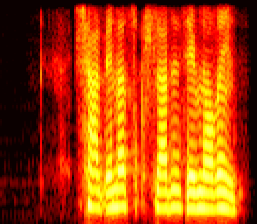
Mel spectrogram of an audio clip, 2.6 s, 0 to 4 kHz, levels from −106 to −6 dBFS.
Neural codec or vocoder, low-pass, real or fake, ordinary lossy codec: codec, 16 kHz, 2 kbps, FunCodec, trained on Chinese and English, 25 frames a second; 3.6 kHz; fake; AAC, 32 kbps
